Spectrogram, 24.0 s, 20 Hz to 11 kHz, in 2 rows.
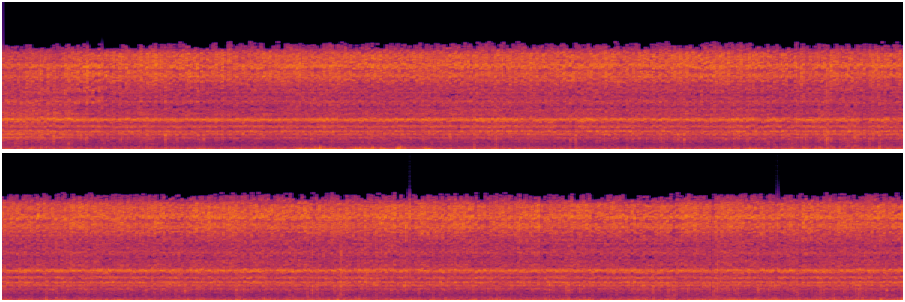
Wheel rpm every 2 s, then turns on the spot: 120, 120, 110, 110, 110, 120, 120, 120, 120, 120, 120, 120.
none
